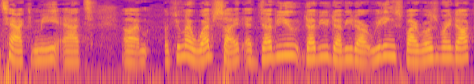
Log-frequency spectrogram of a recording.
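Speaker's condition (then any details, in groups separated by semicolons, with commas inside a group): No condition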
